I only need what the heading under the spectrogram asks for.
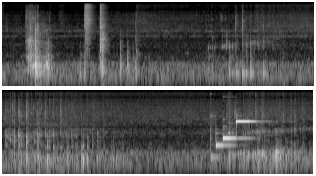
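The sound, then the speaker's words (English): A notification chime, a short bright ding of several stacked notes near the end. Before it come scattered faint clicks, taps and soft rustling. “I forgot to turn off notifications. Again, I keep doing that.”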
